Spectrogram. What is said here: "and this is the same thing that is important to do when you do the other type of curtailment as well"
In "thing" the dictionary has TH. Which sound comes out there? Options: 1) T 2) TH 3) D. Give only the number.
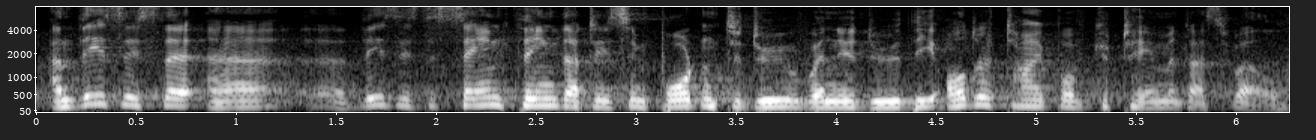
2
